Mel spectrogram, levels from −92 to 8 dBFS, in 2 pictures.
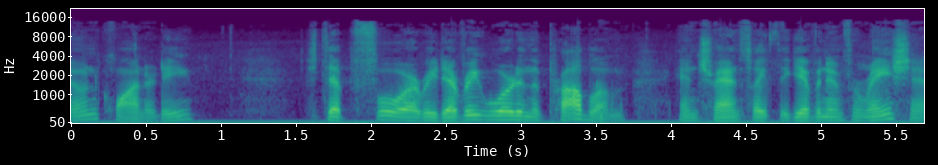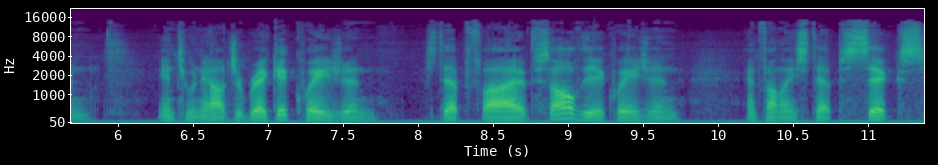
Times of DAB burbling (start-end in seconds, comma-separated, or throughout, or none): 3.50-3.99, 5.81-6.08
